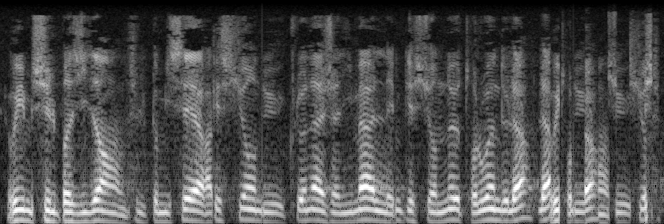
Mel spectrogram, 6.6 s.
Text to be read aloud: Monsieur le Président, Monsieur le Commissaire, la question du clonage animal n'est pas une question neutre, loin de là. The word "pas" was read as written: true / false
false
